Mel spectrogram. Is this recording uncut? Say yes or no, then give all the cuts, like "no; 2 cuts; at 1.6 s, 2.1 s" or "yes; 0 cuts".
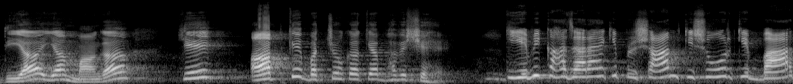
no; 1 cut; at 5.0 s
